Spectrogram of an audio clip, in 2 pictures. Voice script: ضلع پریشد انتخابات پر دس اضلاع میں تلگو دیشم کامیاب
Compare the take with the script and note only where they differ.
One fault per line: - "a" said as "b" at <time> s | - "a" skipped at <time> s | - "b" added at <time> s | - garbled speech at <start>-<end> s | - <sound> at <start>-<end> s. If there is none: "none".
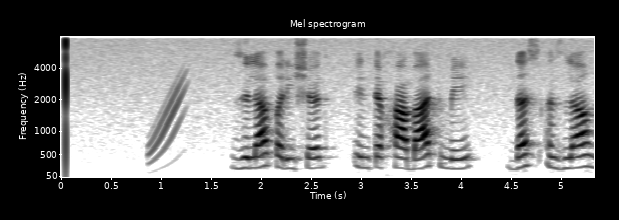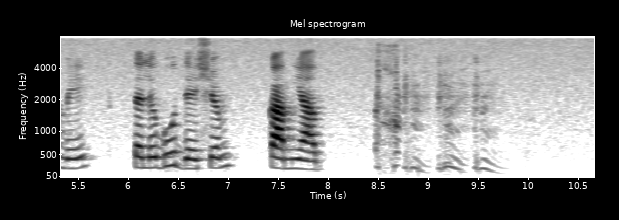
- chirp at 0.9-1.3 s
- "پر" said as "میں" at 3.8 s
- throat clearing at 8.5-9.8 s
